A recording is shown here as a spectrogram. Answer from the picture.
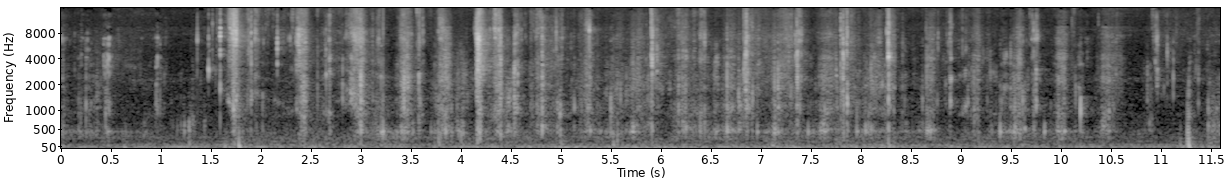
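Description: A person eating: irregular crunching and chewing, several sharp crunches a second.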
